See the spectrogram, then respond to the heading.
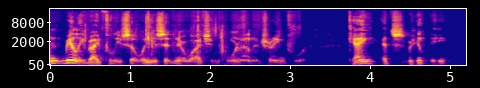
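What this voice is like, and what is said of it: Usual voice. Nothing is said of it.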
